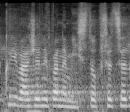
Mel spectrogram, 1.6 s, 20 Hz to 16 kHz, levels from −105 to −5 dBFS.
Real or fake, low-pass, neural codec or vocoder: fake; 14.4 kHz; vocoder, 48 kHz, 128 mel bands, Vocos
